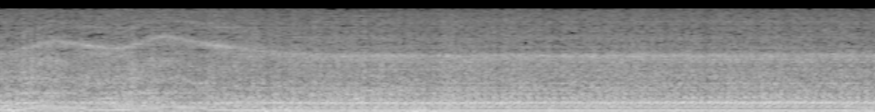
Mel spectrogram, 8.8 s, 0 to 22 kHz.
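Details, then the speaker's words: Mitsubishi Strada Triton 4D56T turbo diesel, rebuilt after overheating damage, after the injection pump was adjusted and the oil leak fixed: catches, revs briefly, then settles into an even steady diesel clatter at idle with no misses; running fine. "Udah hidup yanur dan olinya udah naik bisa cek lagi kita inrain di bawah dan kita cek Apakah ada kebocoran"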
